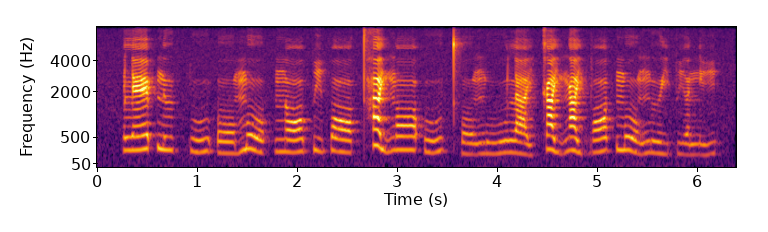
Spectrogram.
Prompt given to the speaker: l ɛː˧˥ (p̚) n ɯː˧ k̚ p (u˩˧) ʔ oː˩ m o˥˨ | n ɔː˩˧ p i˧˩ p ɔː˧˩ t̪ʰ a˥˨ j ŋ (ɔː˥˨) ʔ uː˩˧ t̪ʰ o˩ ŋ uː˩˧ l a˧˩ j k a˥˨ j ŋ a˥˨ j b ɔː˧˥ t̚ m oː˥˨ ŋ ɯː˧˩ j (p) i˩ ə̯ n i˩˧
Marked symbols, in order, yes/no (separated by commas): yes, no, no, yes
